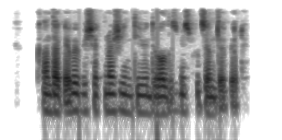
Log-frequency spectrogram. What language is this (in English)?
Georgian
